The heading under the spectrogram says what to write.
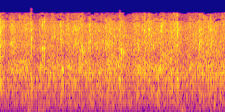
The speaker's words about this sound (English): Hey, do me a favor. Keep clapping for Kevin Warren.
